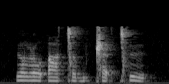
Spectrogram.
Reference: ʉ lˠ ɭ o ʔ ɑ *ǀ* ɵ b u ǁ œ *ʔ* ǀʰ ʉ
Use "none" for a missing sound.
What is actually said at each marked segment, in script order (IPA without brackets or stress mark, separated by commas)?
ǀ, ʔ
